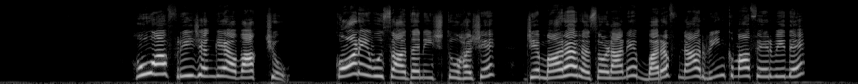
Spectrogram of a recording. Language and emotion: Gujarati, angry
